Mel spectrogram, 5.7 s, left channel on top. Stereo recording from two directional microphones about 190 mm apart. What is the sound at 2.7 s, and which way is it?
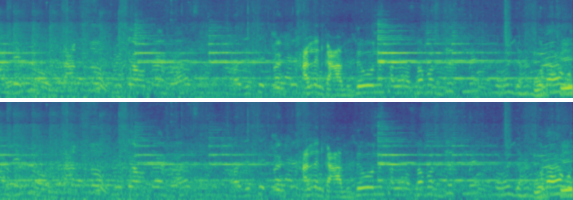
Speech, 55° right (ahead or behind).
